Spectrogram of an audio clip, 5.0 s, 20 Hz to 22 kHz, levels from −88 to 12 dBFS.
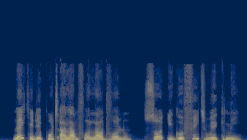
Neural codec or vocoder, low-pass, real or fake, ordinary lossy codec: autoencoder, 48 kHz, 32 numbers a frame, DAC-VAE, trained on Japanese speech; 19.8 kHz; fake; AAC, 32 kbps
